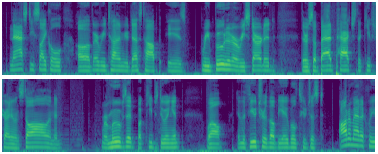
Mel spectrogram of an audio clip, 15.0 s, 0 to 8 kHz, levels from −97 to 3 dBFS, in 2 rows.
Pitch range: 125-155 Hz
